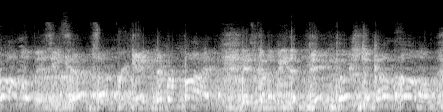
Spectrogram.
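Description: A man's voice talking indistinctly all through, over a steady low drone.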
